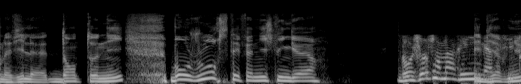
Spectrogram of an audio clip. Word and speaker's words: Schlienger: Bonjour Stéphanie Schlinger.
